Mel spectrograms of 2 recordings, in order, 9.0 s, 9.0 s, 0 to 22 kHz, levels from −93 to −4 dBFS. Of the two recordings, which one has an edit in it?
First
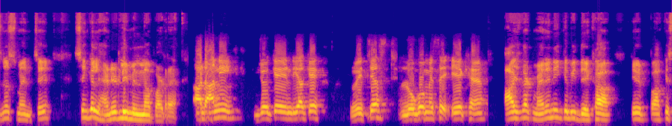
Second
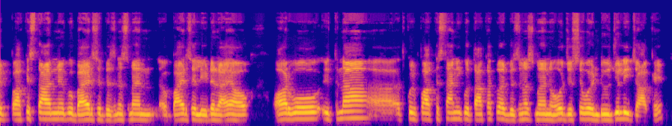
first; 3 cuts; at 2.4 s, 5.3 s, 6.6 s

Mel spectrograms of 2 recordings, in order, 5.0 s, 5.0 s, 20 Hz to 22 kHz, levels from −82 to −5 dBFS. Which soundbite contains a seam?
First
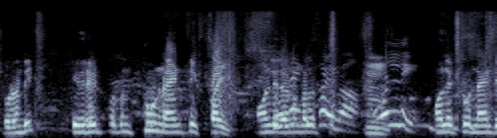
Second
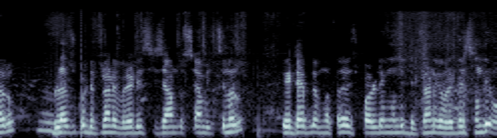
second; 1 cut; at 2.6 s

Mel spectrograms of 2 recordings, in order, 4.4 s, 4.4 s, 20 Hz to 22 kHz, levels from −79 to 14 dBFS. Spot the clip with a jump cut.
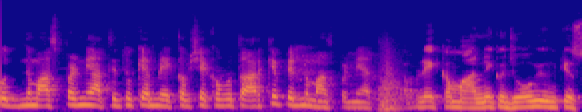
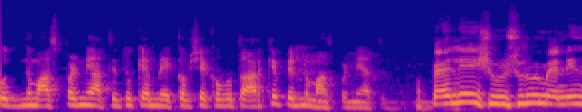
first; 1 cut; at 3.1 s

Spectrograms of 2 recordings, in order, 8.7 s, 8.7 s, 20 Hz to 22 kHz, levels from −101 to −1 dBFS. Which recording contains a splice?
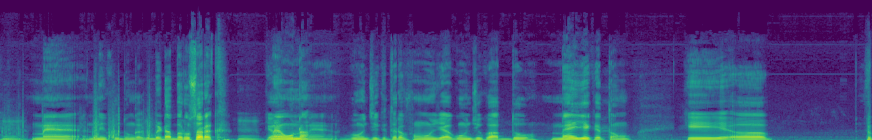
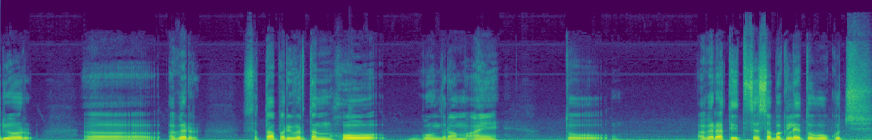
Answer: first; 1 cut; at 3.3 s

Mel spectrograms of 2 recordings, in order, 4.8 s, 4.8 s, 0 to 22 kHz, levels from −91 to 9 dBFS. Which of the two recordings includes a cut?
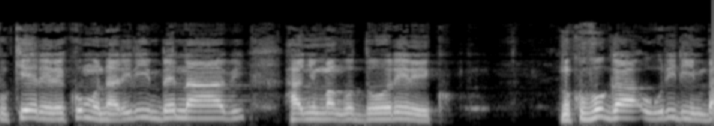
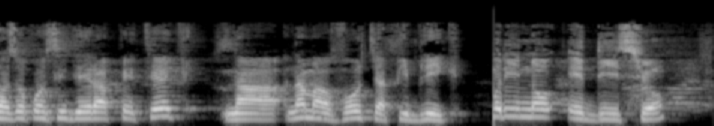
second; 1 cut; at 3.3 s

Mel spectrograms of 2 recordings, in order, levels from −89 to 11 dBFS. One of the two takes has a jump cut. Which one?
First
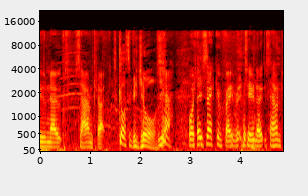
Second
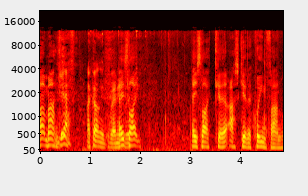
first; 1 cut; at 1.4 s

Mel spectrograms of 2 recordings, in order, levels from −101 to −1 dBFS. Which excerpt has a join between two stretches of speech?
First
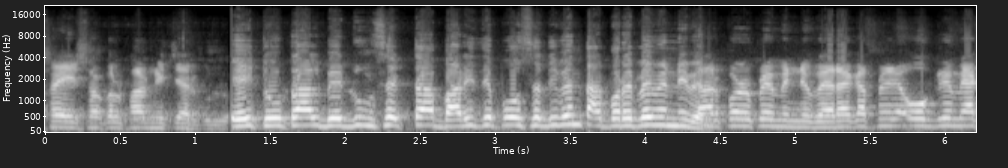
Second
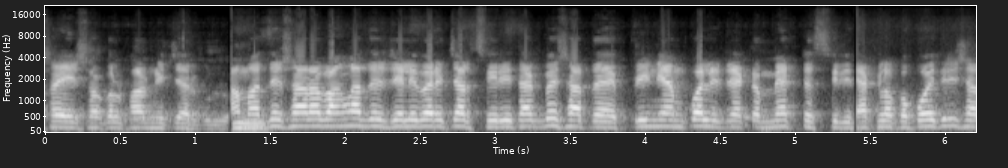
second; 2 cuts; at 1.2 s, 5.4 s

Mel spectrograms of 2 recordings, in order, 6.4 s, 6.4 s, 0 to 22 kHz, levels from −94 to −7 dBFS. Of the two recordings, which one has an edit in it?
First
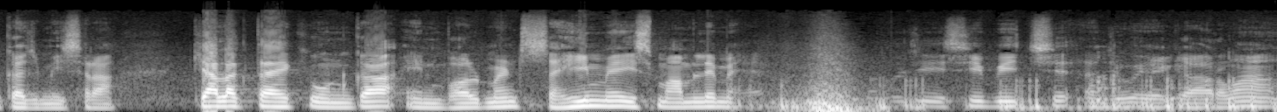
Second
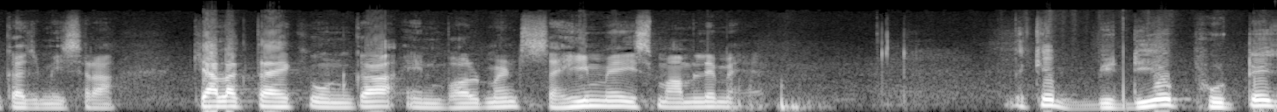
first; 1 cut; at 4.3 s

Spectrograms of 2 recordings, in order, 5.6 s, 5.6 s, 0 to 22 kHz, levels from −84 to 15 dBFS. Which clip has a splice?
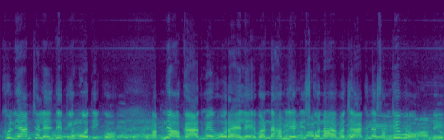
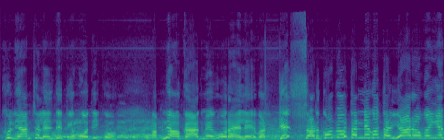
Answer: second; 1 cut; at 3.3 s

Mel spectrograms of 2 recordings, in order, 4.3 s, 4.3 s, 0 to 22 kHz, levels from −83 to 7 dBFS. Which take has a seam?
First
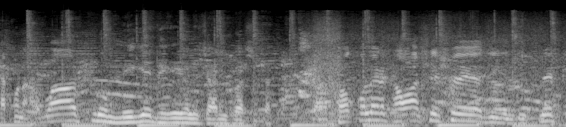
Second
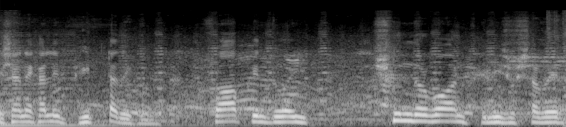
first; 1 cut; at 2.3 s

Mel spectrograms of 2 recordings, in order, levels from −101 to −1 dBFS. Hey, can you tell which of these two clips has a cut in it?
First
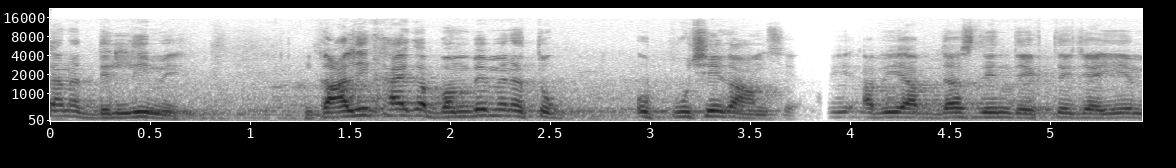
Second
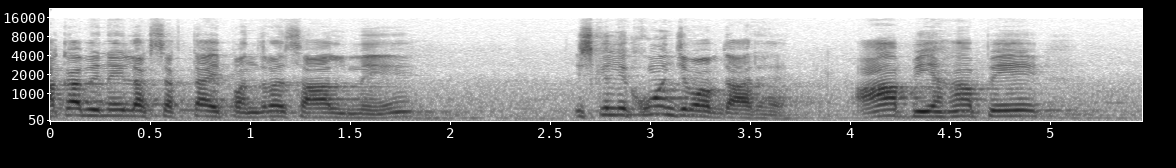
first; 1 cut; at 4.0 s

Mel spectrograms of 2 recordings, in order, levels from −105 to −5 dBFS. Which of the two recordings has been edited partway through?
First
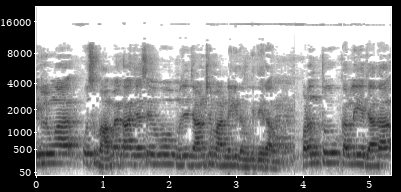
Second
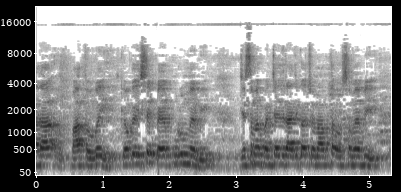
first; 1 cut; at 3.8 s

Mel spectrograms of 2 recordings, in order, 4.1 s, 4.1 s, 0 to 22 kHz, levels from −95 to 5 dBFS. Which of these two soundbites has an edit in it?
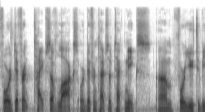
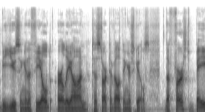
second; 1 cut; at 3.1 s

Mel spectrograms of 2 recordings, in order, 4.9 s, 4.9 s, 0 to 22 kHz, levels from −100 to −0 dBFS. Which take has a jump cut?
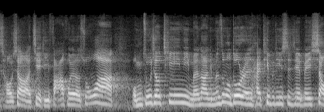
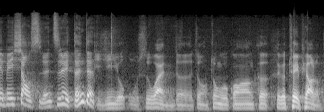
second; 2 cuts; at 1.5 s, 4.1 s

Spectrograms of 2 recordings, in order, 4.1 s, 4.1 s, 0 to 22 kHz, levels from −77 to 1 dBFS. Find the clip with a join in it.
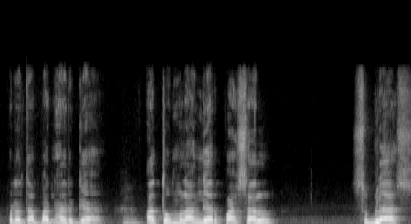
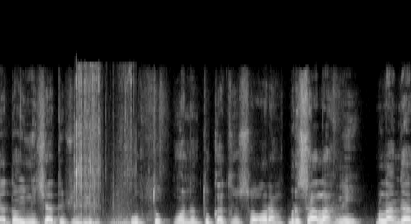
second; 2 cuts; at 1.1 s, 2.8 s

